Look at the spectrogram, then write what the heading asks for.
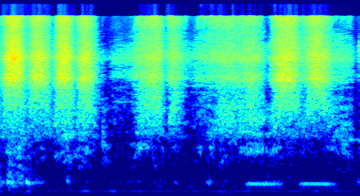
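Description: Rhythmic rubbing strokes of a duster erasing writing from a classroom board, several back-and-forth passes close by, with no talk.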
